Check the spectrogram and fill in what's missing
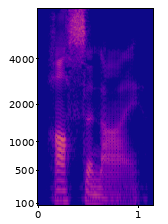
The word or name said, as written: Hasinai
